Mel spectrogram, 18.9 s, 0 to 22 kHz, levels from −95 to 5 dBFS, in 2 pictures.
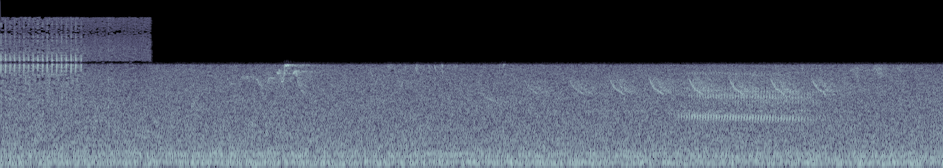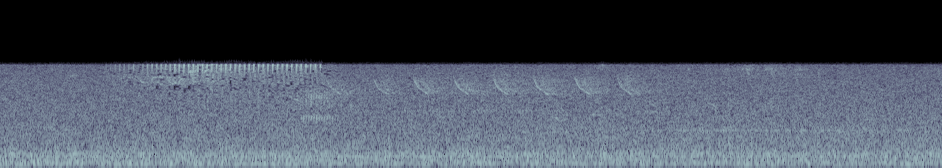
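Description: From 0 to 1.5 s a bright, metallic fizz rides on the sound, about 6 dB below it and rising and falling with it. This is imaging from sample-and-hold upsampling. The mirrored copy fills roughly 5.5 to 11 kHz, which points to sound held at about 11 kHz being raised to 48 kHz by simply repeating samples without smoothing.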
